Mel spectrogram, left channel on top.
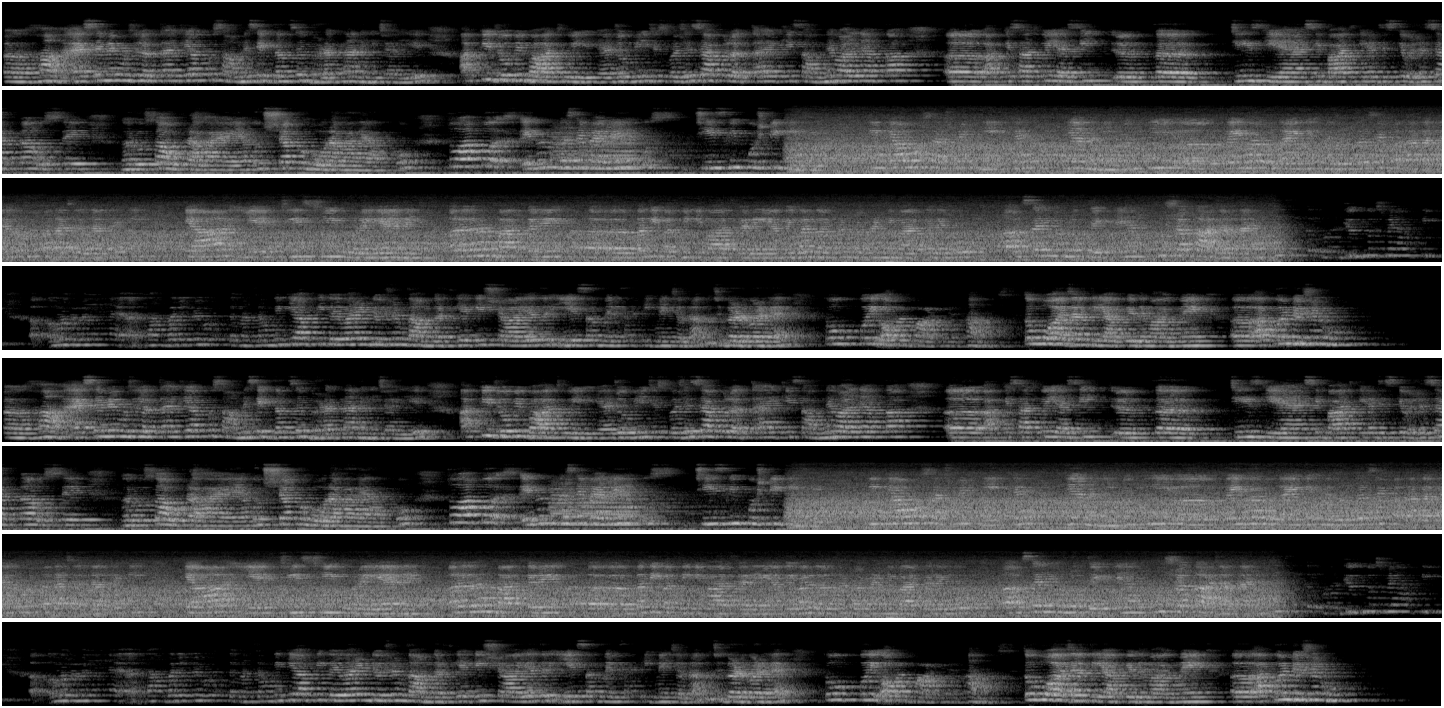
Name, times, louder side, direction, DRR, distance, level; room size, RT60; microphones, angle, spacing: voice 1, 0.0-11.9 12.3-21.1 21.3-24.7 25.0-42.9 43.5-53.0 53.4-56.5, equal, 10° right, -11 dB, 1.3 m, -27 dB
Train, 9.5-28.0, right 1 dB, 30° right, 0.4 m, -40 dB
sound 1, 22.2-41.6, right 1 dB, 35° left, 1.2 m, -28 dB
2.9 x 2.4 x 2.7 m, 0.89 s
head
